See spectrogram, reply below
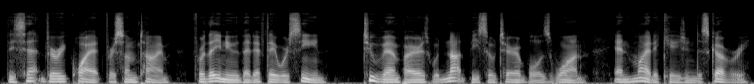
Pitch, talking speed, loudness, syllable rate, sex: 110 Hz, 225 wpm, -19 LUFS, 6.0 syllables/s, male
